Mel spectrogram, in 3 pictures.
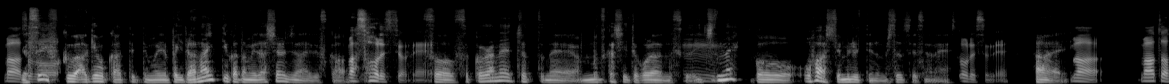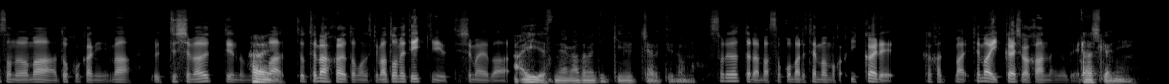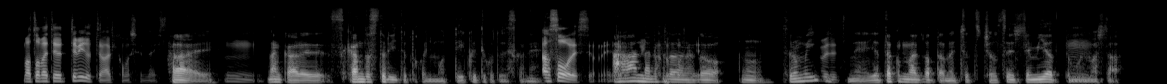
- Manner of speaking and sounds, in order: other noise; other background noise; in English: "オファー"
- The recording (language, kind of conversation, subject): Japanese, advice, オンラインで失敗しない買い物をするにはどうすればよいですか？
